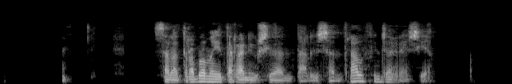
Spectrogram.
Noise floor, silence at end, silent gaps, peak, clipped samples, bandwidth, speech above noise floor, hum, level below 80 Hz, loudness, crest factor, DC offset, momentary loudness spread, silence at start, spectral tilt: under -90 dBFS; 0.8 s; 0.73-0.86 s, 0.97-1.12 s, 1.26-1.54 s; -4 dBFS; under 0.1%; 8 kHz; over 67 dB; none; -62 dBFS; -22 LUFS; 22 dB; under 0.1%; 19 LU; 0.6 s; -3.5 dB/octave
